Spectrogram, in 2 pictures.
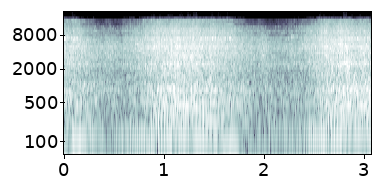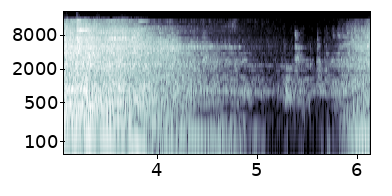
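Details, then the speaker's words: BS6 Honda Shine single-cylinder after new injector fitted to fix missing and starting problems: two clean throttle blips, revs rise and fall smoothly back to idle, no misfire; normal revving. "Start हुई bike. Idol पे छोड़ देना है। Race करते हैं।"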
